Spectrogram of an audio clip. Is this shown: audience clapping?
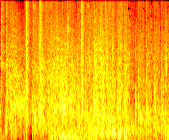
no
